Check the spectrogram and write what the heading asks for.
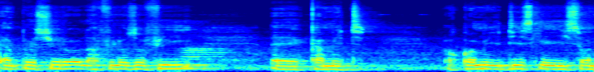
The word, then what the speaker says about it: Kemite: Bon, parce qu'ils ne savent même pas bien prononcer le mot, parce que le T là n'est même pas prononcé. Voilà. Et on ne dit pas Kamite, on dit Kami.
